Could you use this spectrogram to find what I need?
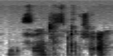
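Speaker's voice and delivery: quick whisper to herself. Real, not acted. Checking the colours, quickly whispering to herself. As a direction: whisper it quickly under your breath.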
